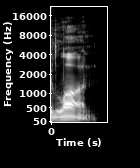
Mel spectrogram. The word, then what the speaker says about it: Lon: you can call me lawn lawn like the grass spelled different but pronounced the same what manner of name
